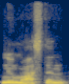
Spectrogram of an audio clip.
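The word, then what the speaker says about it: Moston: The man plays are a decent partnership for Moyes to have like No, I was asking where's uh New Mustin. Is that how you pronounce it?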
